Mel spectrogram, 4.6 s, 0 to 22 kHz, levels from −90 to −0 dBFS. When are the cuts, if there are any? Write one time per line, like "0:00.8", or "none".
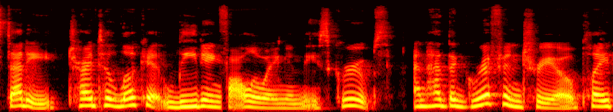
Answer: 0:01.6
0:03.0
